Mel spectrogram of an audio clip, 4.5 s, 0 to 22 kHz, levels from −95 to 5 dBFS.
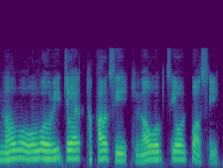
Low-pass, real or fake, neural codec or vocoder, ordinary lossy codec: none; fake; codec, 16 kHz, 0.5 kbps, FreqCodec, larger model; none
